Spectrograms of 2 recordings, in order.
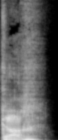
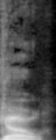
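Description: First: The name ends in an f sound. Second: The name ends in a plain vowel sound. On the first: This is the English pronunciation. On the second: This is the American pronunciation.

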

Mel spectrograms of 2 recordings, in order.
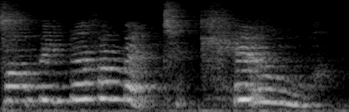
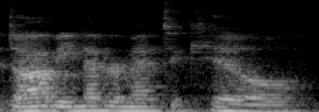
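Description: First: It is said in an imitated Dobby voice. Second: It is said in his normal voice.

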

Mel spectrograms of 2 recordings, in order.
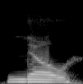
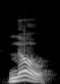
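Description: First: It is said in a deep, booming voice. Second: It is said in an ordinary voice.

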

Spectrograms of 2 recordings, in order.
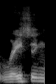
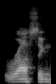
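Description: First: The first vowel is an English 'ay' sound. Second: The first vowel is a Spanish 'ah' sound. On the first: The speaker calls it wrong. "what they would want us to call Racing Louisville" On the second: The speaker calls it right. "clearly has to be pronounced Rossing Louisville"

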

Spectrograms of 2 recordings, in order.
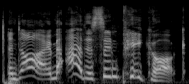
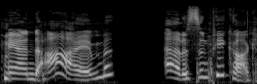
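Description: First: It is said in a put-on Cockney accent. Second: It is said in the speaker's normal accent.

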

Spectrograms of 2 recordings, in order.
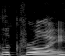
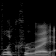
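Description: First: The name has an American English pronunciation. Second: The name has a French pronunciation. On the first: The speaker calls it wrong. "It's Americans. They pronounce it La Croix" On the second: The speaker calls it right. "It's pronounced La Croix"

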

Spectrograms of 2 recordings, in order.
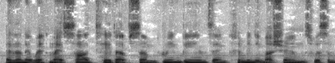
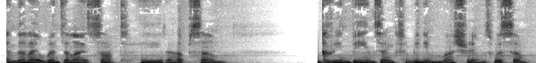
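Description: First: It is said in an ordinary voice. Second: It is said in a deep, sexy voice.

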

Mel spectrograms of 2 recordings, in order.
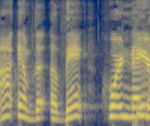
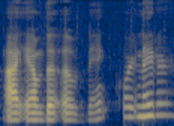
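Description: First: It is said boldly, with confidence. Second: It is said plainly, without much confidence.

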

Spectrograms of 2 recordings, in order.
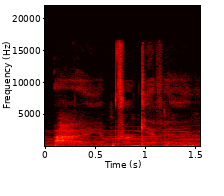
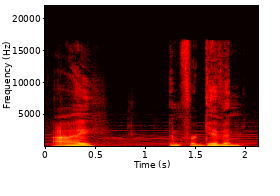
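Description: First: It is whispered softly. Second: It is spoken aloud in a normal voice.

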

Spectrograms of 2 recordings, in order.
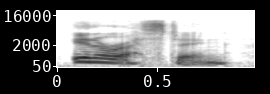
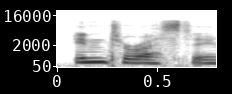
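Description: First: Only one t sound is pronounced. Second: Both t sounds are pronounced. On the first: "why do you only pronounce one of the T's in that word?" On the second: "Why is it not interesting"

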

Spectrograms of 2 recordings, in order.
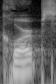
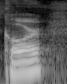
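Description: First: The word ends with a 'ps' sound. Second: The word ends without a 'ps' sound. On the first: The speaker calls it wrong. "it's not corpse" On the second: The speaker calls it right. "it's core"

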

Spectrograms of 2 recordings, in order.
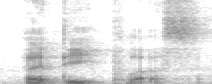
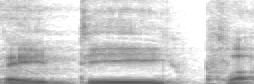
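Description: First: It is said at normal volume. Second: It is said loudly.

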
